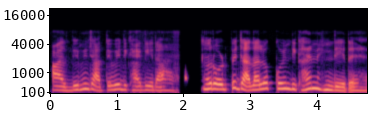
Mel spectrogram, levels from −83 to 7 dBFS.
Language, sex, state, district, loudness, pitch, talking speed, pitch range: Hindi, female, Uttar Pradesh, Hamirpur, -13 LUFS, 210 Hz, 225 wpm, 180-245 Hz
